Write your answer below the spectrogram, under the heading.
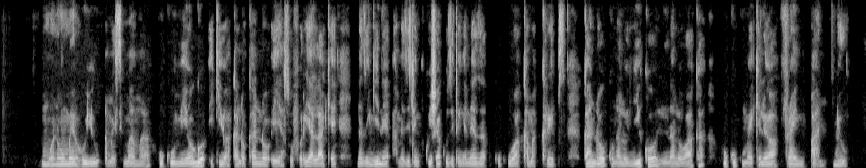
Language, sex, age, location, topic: Swahili, male, 25-35, Mombasa, agriculture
